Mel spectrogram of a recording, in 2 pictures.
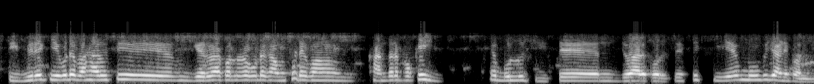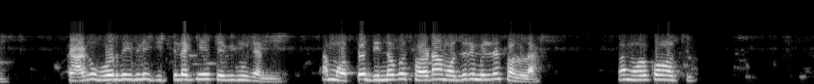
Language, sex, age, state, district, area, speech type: Odia, male, 30-45, Odisha, Sundergarh, urban, conversation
